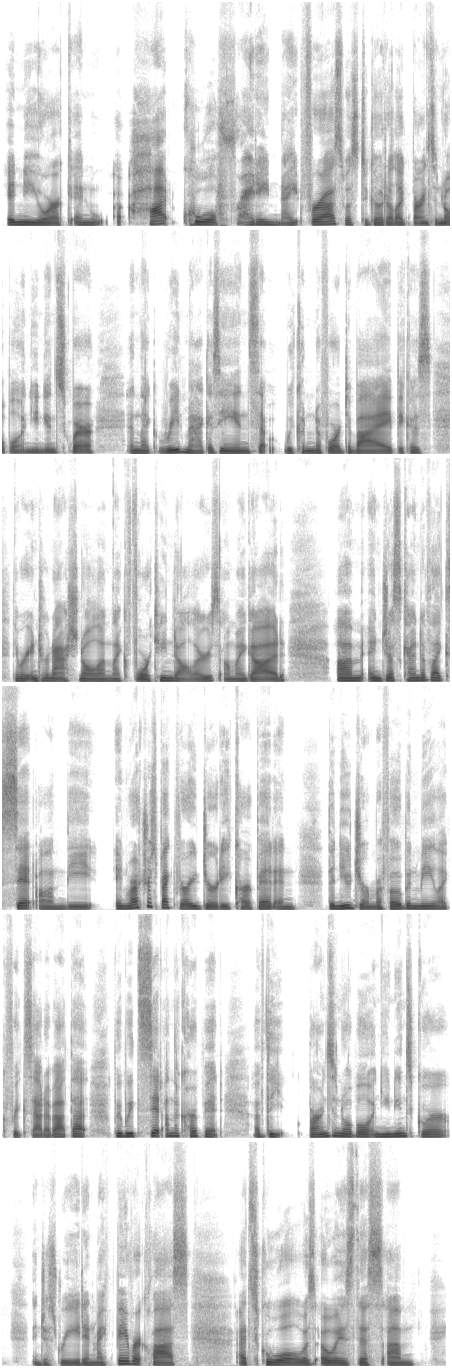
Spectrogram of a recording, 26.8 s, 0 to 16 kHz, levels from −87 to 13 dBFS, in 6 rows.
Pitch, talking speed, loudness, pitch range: 140 Hz, 210 wpm, -20 LUFS, 130-155 Hz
